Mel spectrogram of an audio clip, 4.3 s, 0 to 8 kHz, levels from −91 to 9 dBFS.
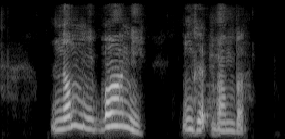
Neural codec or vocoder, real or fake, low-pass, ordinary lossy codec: codec, 24 kHz, 1 kbps, SNAC; fake; 7.2 kHz; AAC, 32 kbps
